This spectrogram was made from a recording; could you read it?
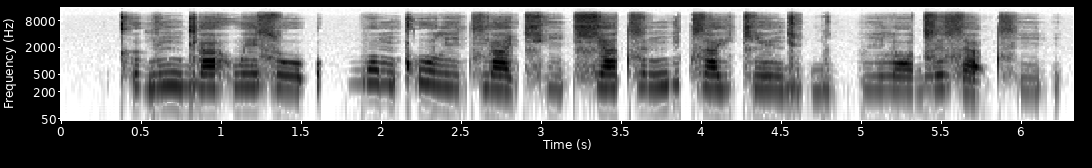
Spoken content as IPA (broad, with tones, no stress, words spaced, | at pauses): kʰə˨˩ɡẽ˧ŋ ɡja˧hwe˧so˨ʔ | bɔ˥˧mkʰo˥˧ li˨˩ t͡sja˨˩ t͡ɕʰi˨ʔ ɕa˦t͡sə˦ ŋi˦t͡sa˧j t͡ɕẽ˧ ɡi˨ʔbi˨k̚ pi˧lɔ˧d͡zə˥˧sa˨ʔ t͡sʰi˨ʔ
